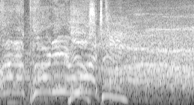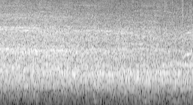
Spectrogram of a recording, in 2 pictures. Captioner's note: crowd cheering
